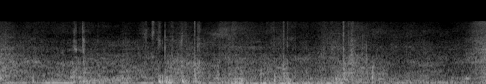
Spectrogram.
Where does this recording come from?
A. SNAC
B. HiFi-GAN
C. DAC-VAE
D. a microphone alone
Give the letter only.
A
